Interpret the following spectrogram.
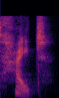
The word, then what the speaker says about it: height: It does not rhyme with width. It's height.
